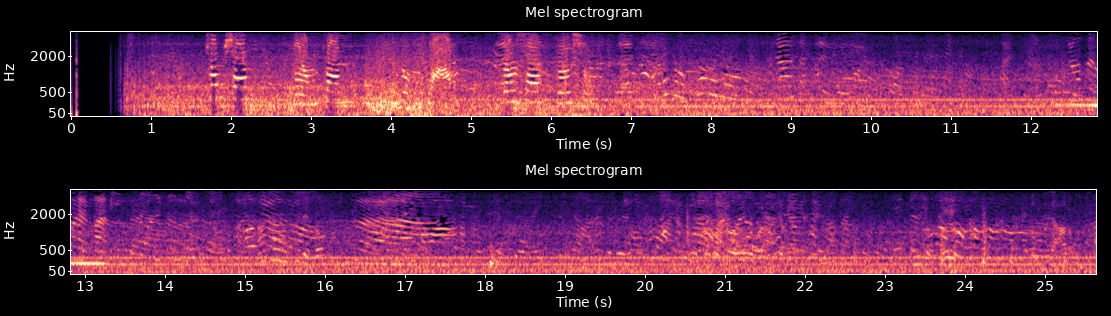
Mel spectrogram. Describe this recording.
Zhongshan Station
Camera recording of Taipai Taiwan Zhongshan MRT Station announcement inside train.
taiwan, taipai, mrt, zhongshan, station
